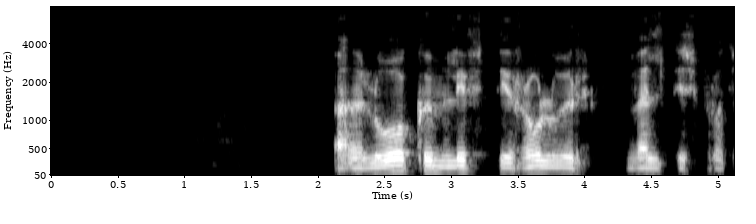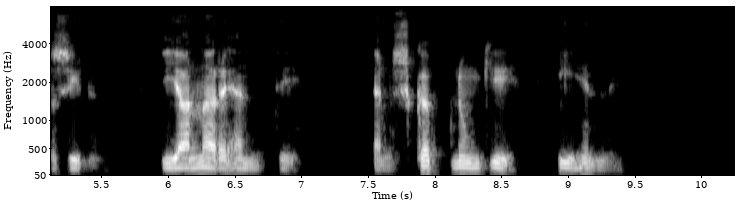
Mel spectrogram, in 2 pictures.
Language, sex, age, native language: Icelandic, male, 20-29, Icelandic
